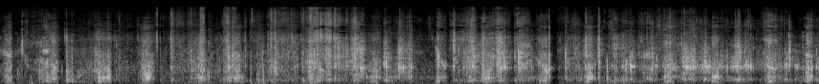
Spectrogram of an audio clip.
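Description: A frozen slab of ice cracks as it is broken apart by hand.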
